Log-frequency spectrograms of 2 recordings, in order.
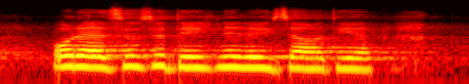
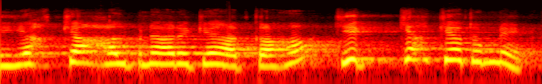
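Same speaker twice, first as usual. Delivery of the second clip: scolding; 5 semitones higher than usual. A narrator's reading. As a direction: scold her for hurting herself. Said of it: "Durga गुस्सा करती है".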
